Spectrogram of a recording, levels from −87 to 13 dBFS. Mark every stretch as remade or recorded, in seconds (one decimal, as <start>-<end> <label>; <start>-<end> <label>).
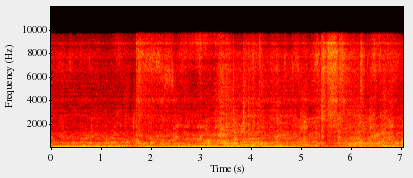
0.0-7.1 remade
